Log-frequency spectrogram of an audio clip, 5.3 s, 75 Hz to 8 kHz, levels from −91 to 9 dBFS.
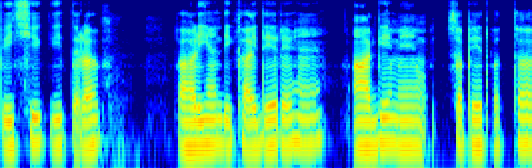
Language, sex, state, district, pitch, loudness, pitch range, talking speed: Hindi, male, Chhattisgarh, Balrampur, 140 Hz, -27 LUFS, 135-145 Hz, 145 wpm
